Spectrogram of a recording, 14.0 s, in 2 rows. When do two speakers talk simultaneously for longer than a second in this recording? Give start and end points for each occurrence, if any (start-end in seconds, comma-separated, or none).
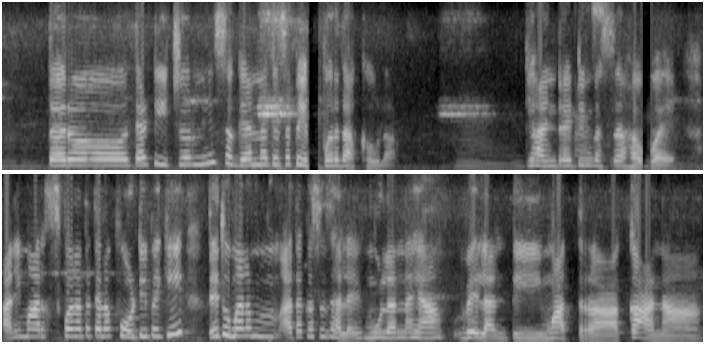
5.2-6.7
